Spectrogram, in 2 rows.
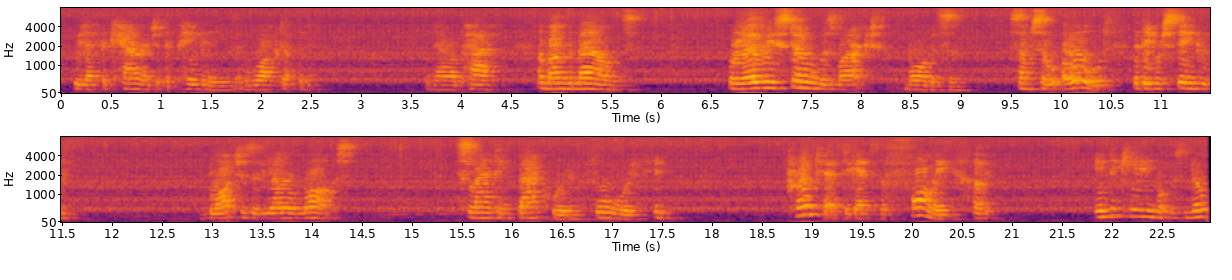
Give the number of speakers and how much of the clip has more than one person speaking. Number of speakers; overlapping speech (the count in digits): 1, no overlap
